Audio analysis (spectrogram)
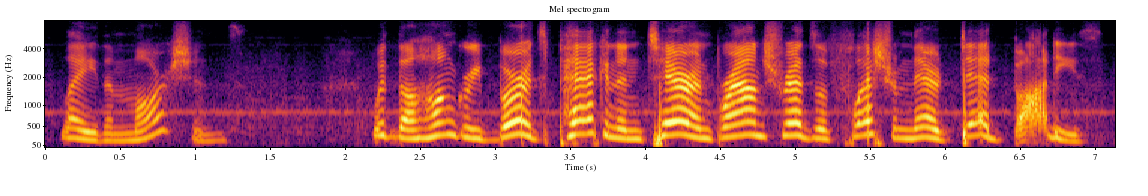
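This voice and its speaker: A performer playing a sombre professor who survived an invasion, narrating in measured, literary radio play style. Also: mid-range voice, fairly bright tone, close to an everyday voice, rough recording.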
